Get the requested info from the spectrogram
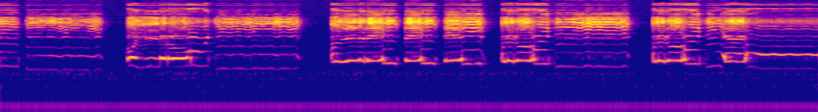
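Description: Accoutrements Yodeling Pickle toy playing its recorded yodel through the small speaker in its tip: a run of short sung phrases that leap between low and high notes, with brief breaks between them.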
